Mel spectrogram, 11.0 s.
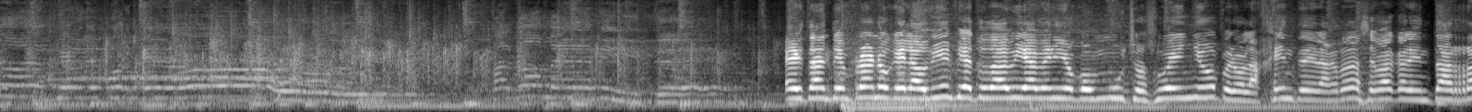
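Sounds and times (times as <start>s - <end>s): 
audience applause: 0.0s - 6.2s
speech: 6.0s - 11.0s.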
